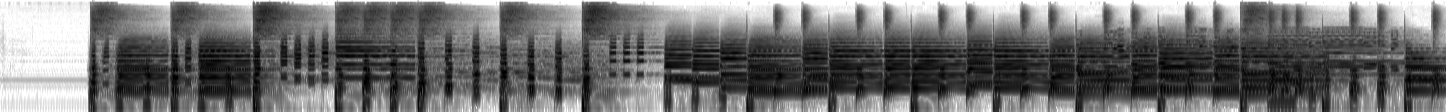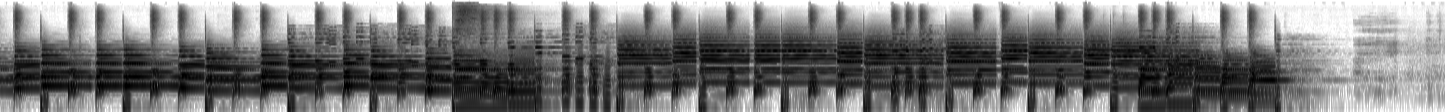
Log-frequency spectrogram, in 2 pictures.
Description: Rubrika: Národní, lidové, dechovka
- valčík
Karaoke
